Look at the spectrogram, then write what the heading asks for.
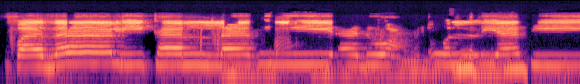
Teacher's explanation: Tasdid huruf ain ya, kemudian zanya ada mod tabii alif ya, panjang 2 harakat, kemudian zi panjang juga 2 harakat · bertemu dengan mim satu huruf yang disukunkan karena waqaf ya, maka panjangnya boleh 2, 4 atau 6 menjadi mad arid li sukun ya.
